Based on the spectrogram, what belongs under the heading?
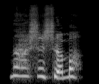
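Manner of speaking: put-on high, loud old woman's cry; startled cry. A narrator's reading. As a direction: cry out in alarm, pitched high. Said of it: "老妇人喊道". (惊慌地高声喊)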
